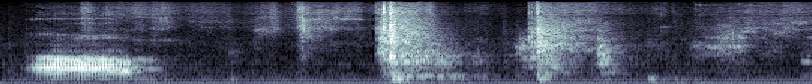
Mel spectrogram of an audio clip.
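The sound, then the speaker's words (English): Papers rustle in a few short, crisp crinkling bursts, each one sharp and hissy, following a brief hummed vocal sound at the start. “I wanted to show you, I'm rustling these papers. I'm sorry if it's making some noise.”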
